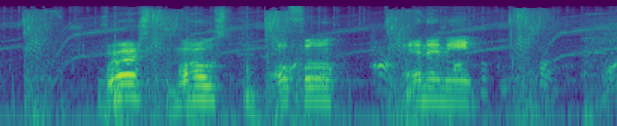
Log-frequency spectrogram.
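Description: A young man speaks loudly and with animation into a microphone.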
